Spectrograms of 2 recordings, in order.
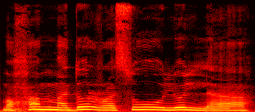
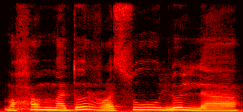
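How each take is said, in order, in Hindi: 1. यह 'mu' से शुरू होता है और इसमें 'lullah' है। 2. यह 'mu' से शुरू होता है और इसमें 'lullah' है।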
